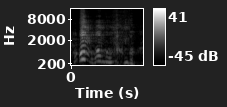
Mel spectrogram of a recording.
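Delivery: loud, high flustered "어머"; woman jolted by the man's blunt greeting; startled gasps. Retold or imitated. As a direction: mimic a startled woman's surprise.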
